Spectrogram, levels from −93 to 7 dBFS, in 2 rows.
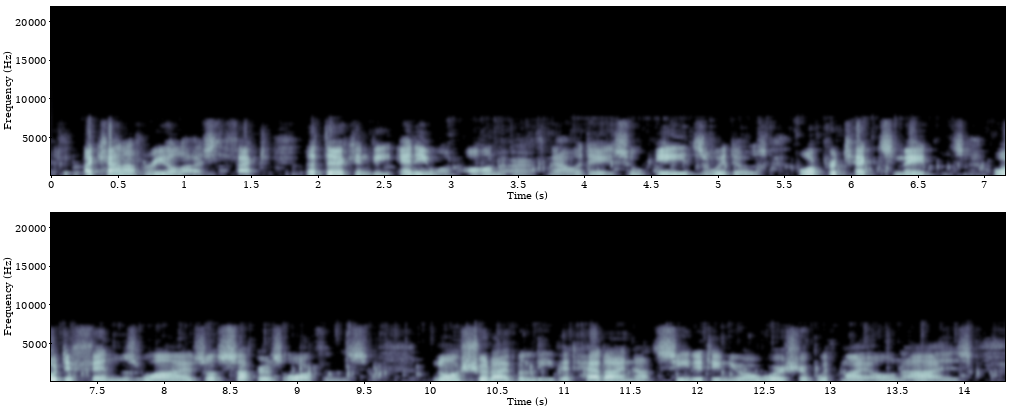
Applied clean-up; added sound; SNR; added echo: classical method Wiener filter.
